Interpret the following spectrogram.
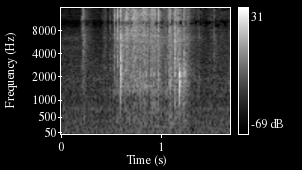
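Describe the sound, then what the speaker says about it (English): Deck of fortune-telling cards being shuffled, two quick riffling bursts of papery flutter about half a second apart, close and brief with no talking. "Oh wow, I really love the way these shuffle."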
